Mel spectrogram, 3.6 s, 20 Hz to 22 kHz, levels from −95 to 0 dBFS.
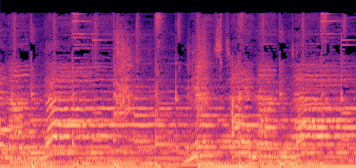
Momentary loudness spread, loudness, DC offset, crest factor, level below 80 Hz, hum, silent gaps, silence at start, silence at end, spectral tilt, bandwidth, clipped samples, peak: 4 LU; -14 LUFS; under 0.1%; 12 dB; -20 dBFS; none; none; 0 s; 0 s; -5.5 dB/octave; 16.5 kHz; under 0.1%; 0 dBFS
